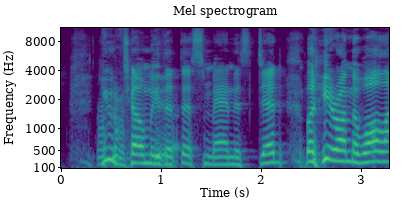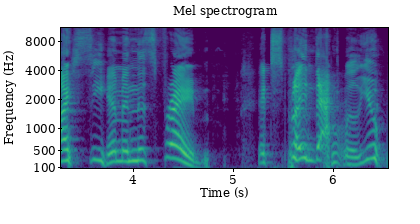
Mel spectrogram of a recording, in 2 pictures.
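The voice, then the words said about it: Put-on British accent. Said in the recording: “That's good. Yeah. That's a British accent, too. ... That one was good.”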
